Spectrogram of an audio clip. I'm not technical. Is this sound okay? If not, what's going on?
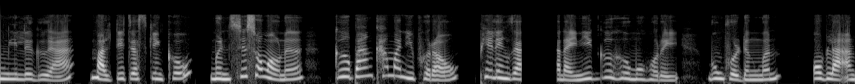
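No. The whole recording has 4-bit ADPCM compression. Each sample is stored as a small step from a guess, which leaves a gritty hiss riding on the louder speech and some roughness on sharp sounds.

There is also a playback stall from 5.20 s to 5.58 s. The speech cuts to silence for about a third of a second and then continues with "गोहो महरै". The player likely ran short of data or was briefly held up before recovering.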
